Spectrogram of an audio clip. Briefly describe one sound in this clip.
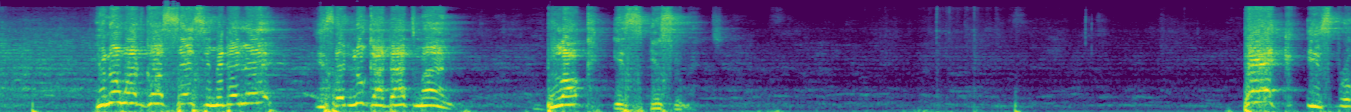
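A man preaches loudly and with animation through a microphone in a large echoing hall.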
